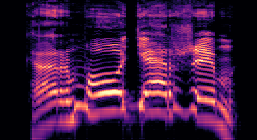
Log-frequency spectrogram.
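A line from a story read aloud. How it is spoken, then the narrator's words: Shrill distant scream. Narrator (Russian): Визгливо возопила где-то сзади Надежда Вениаминовна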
